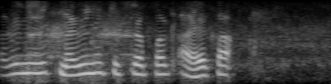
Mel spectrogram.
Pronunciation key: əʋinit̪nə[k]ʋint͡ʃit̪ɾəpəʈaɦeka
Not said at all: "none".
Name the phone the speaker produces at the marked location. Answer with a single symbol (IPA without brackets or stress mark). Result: none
